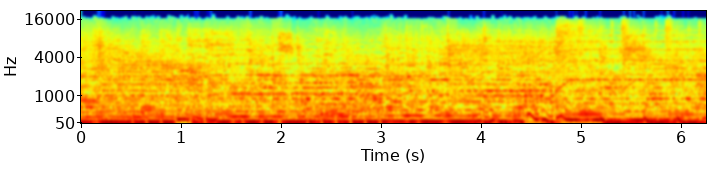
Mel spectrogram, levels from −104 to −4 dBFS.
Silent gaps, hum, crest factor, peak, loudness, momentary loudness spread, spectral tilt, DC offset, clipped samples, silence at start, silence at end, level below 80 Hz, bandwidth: none; none; 10 dB; 0 dBFS; -10 LUFS; 1 LU; -4 dB/octave; under 0.1%; under 0.1%; 0 s; 0 s; -18 dBFS; 18 kHz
